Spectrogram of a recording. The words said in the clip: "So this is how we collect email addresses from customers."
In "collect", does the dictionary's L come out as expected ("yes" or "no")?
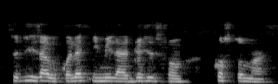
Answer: yes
